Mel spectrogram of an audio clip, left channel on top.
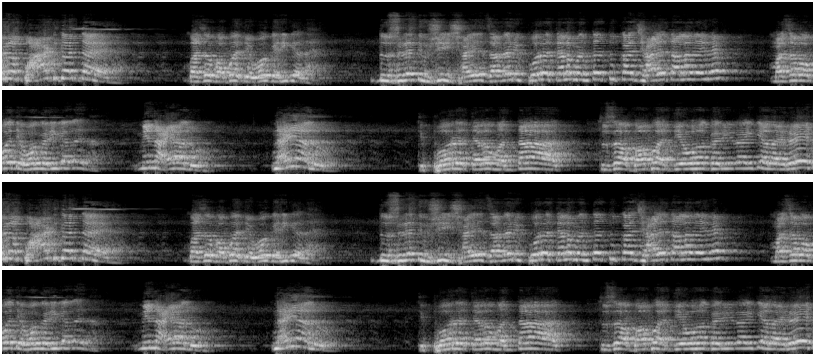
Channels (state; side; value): normal; both; correlation 0.49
